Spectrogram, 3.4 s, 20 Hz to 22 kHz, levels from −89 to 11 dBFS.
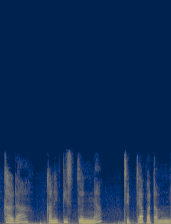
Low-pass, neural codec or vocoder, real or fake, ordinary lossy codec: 7.2 kHz; codec, 16 kHz, 1 kbps, X-Codec, WavLM features, trained on Multilingual LibriSpeech; fake; AAC, 48 kbps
